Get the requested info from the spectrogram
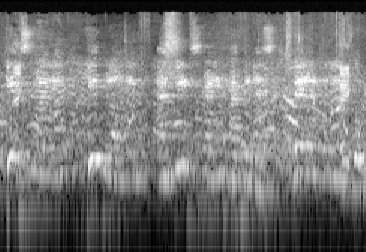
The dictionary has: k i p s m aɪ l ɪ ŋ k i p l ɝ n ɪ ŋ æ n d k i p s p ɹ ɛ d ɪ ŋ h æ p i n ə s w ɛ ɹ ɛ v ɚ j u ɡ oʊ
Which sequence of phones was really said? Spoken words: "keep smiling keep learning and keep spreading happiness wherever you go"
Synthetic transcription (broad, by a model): k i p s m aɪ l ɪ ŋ k i p l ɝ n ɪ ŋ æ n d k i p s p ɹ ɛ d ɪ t h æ p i n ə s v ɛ l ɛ b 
